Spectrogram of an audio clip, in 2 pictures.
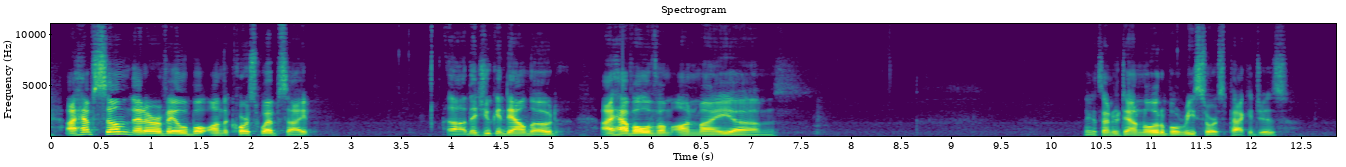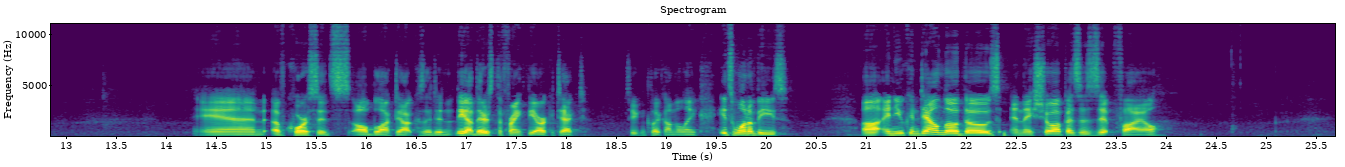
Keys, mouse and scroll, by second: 1.9 click, 3.6 click, 4.3-5.2 scroll, 5.2 scroll, 11.4 click, 12.9-13.4 scroll, 21.8 click, 23.3 click, 24.8 click.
